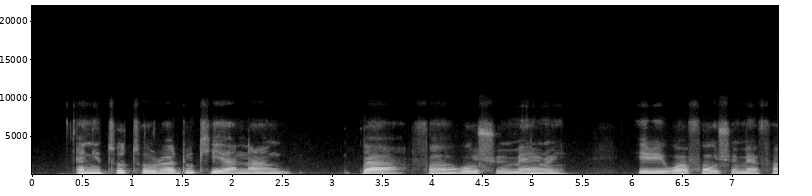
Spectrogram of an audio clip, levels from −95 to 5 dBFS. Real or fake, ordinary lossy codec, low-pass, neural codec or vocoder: real; Opus, 24 kbps; 7.2 kHz; none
